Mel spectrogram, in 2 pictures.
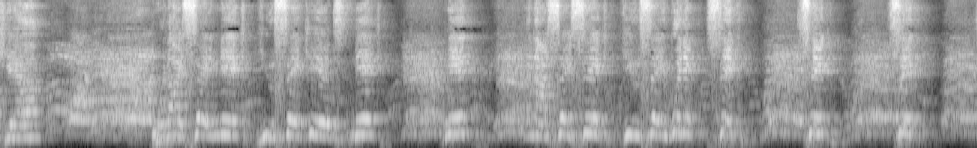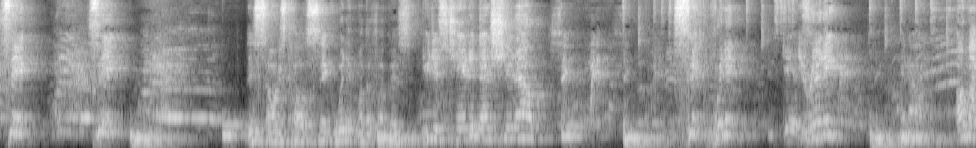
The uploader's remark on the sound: Live At The Roxy 11/7/2020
